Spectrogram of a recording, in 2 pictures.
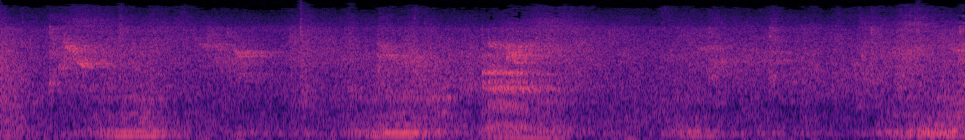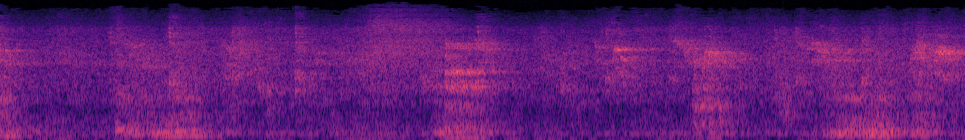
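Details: Pigs drinking water, filmed from the front, make deep, rumbling grunts that come in repeated bursts roughly every one to two seconds, with light clattering between them.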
